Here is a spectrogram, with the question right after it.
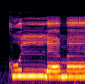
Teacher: Kullama ma panjang 4 atau 5 harakat. Ingat ada ombak, lepas tu hamzah, confirm 4 atau 5 harakat.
